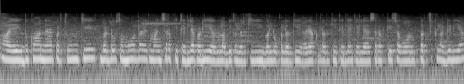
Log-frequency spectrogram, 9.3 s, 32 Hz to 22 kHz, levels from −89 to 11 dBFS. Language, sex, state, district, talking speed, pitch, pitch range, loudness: Marwari, female, Rajasthan, Nagaur, 225 wpm, 210 Hz, 200-220 Hz, -14 LUFS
